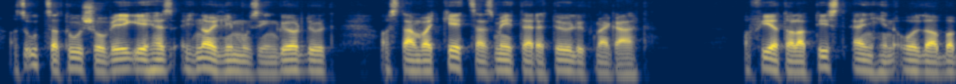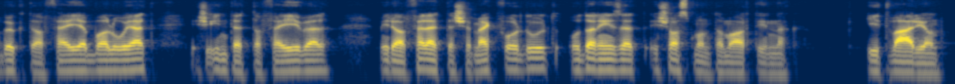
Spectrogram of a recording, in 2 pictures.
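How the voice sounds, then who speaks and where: Very deep-voiced male audiobook narrator. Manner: steady, measured reading.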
